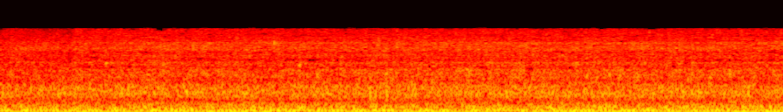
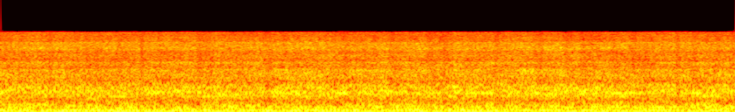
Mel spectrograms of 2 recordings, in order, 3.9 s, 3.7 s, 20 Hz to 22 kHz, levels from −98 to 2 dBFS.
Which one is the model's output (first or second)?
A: second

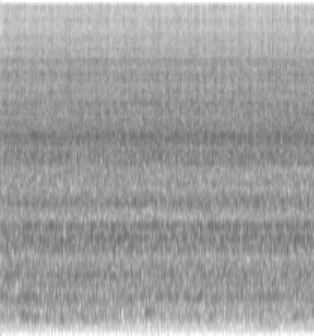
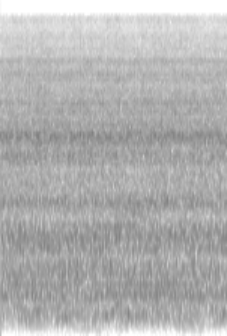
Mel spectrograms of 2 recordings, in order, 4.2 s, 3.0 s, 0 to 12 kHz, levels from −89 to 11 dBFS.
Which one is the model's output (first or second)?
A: second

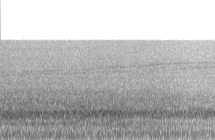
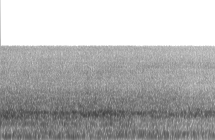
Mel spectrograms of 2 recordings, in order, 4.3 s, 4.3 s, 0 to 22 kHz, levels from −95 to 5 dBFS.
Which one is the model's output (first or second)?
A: second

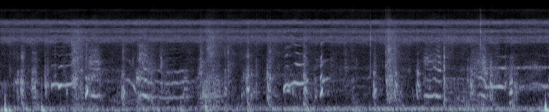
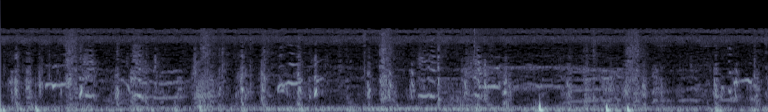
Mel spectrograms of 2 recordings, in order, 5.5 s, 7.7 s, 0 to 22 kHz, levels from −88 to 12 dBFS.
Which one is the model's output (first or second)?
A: first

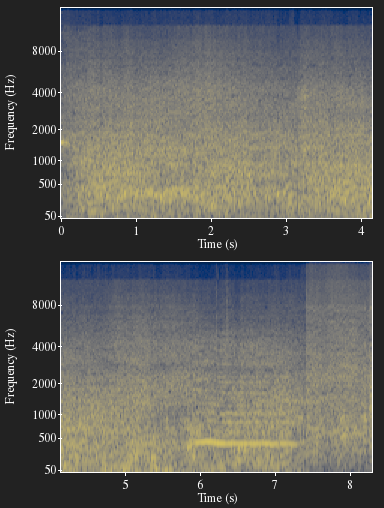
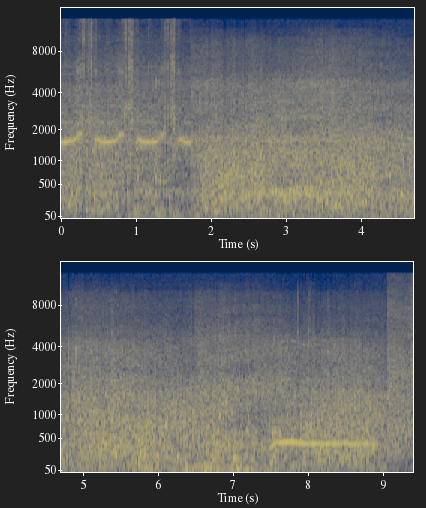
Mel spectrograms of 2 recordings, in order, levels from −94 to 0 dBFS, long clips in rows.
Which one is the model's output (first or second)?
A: first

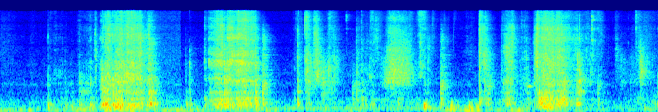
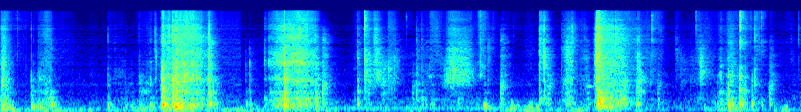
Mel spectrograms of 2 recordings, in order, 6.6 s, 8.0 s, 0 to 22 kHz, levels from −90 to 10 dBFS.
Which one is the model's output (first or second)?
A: second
